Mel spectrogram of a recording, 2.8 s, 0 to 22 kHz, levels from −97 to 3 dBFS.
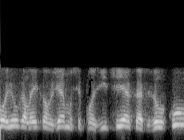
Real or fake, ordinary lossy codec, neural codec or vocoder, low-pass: real; AAC, 24 kbps; none; 3.6 kHz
